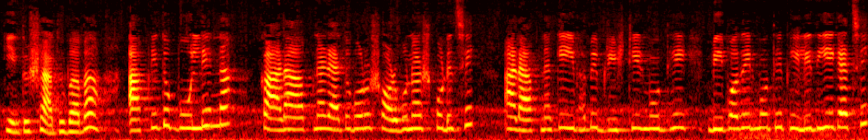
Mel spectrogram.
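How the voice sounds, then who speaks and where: A woman voicing a kind, curious young village girl in a cartoon, earnest and expressive. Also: sits high, a little fast, slight background noise. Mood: concerned. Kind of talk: cartoon storytelling voice acting.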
